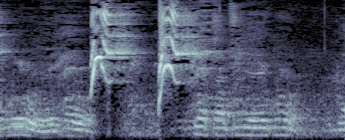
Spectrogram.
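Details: Free-flying parrot exchanging calls with pet parrots indoors: two loud, harsh, high squawks, each sliding downward, half a second apart, with soft murmuring chatter in the background.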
